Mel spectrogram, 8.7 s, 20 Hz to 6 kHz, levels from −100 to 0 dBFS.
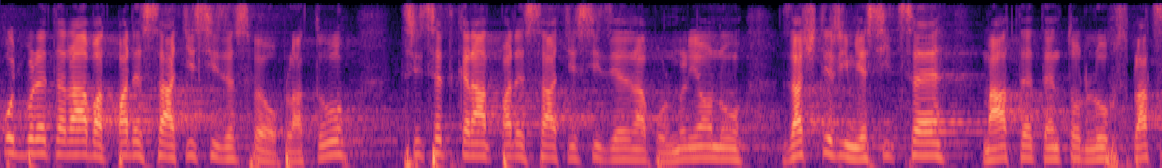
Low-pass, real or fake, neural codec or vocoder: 5.4 kHz; real; none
